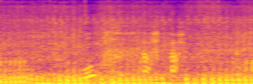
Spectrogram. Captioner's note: laughs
